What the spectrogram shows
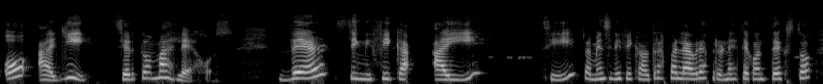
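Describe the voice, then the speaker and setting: A woman's voice: sits high, no room sound, studio quality. A woman, teaching a basic English class online, explaining patiently and checking in often.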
